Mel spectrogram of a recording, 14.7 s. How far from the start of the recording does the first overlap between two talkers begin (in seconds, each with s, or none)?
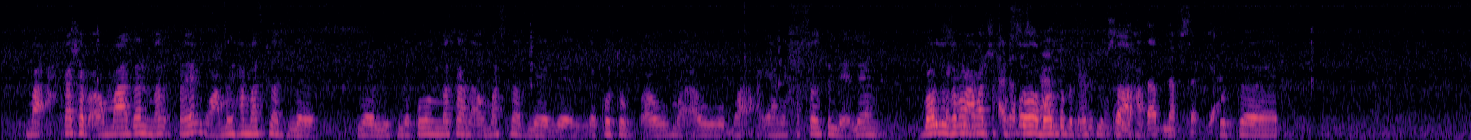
9.4 s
